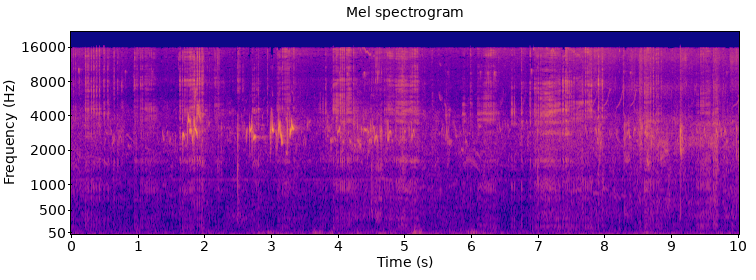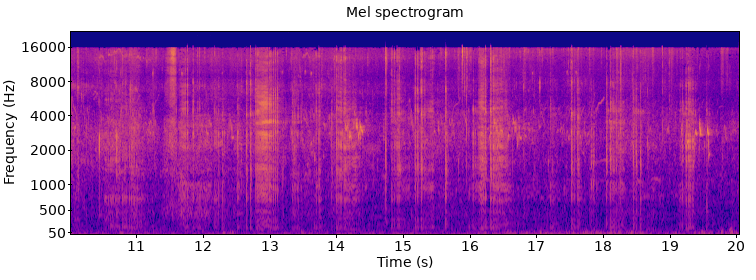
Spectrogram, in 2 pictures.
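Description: Birds chirping on and off in short high bursts of calls.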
